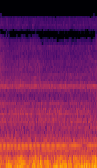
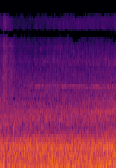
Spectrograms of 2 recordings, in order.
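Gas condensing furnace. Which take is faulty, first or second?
first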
